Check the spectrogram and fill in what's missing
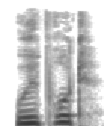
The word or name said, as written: udbrudt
